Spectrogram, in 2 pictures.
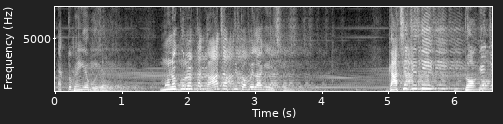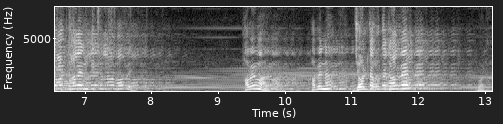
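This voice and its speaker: A man's voice: very high-pitched, expressive, unhurried, pauses often. A man preaching a devotional sermon between sung verses, asking his listeners rhetorical questions and calling out for responses. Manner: call-and-response with the audience. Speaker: kirtan singer and preacher. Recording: roomy echo with long reverb. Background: devotional music playing.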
